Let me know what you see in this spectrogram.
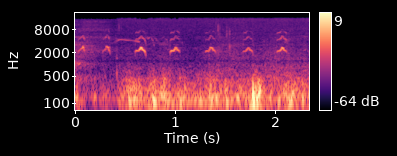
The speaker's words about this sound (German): Was man da jetzt im Hintergrund hört, ist ein ganz typischer Vogel. Hier ist der Austernfischer, der eben so einen ja, ganz prägnanten Ruf hat, der immer heraussticht.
